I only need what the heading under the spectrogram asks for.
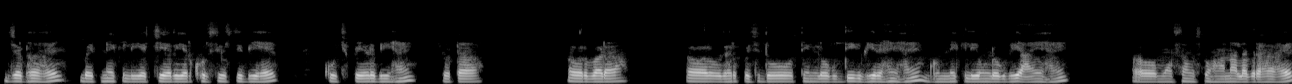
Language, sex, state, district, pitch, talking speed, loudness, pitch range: Hindi, male, Chhattisgarh, Balrampur, 135 Hz, 200 wpm, -22 LUFS, 130-140 Hz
